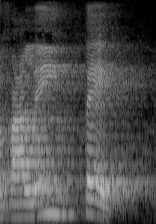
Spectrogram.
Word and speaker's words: valente: E a palavra valente, nós pronunciamos o I, mas ela se escreve com E e fica valente, tá?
